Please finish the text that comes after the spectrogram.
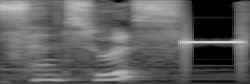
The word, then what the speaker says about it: Sensuous: we've got centrosis how do you say that sensuous do you also struggle sensuous from Estee Lauder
